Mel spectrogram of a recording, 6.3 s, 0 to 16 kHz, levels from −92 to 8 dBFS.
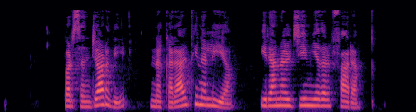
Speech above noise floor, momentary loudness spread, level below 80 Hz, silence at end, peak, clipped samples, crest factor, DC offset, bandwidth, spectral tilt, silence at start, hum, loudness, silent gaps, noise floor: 56 dB; 13 LU; -76 dBFS; 0.85 s; -8 dBFS; under 0.1%; 20 dB; under 0.1%; 11.5 kHz; -4.5 dB/octave; 0.95 s; none; -28 LUFS; none; -84 dBFS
